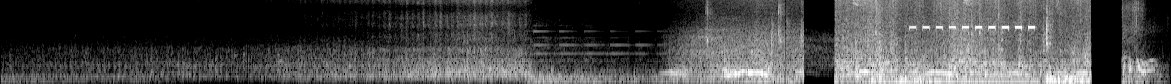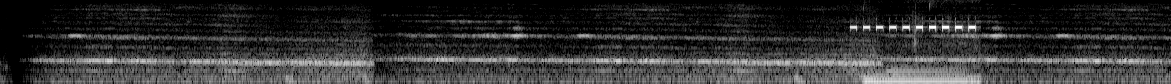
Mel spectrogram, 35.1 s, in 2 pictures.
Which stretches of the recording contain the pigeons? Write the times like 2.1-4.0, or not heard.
9.9-17.6.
